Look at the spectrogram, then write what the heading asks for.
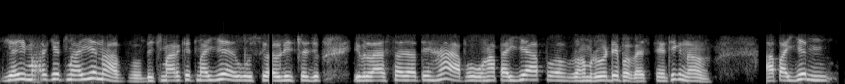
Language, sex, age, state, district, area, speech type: Hindi, male, 30-45, Bihar, Darbhanga, rural, conversation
